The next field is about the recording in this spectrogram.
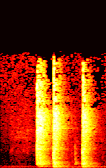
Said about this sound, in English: I'm going to pick it up in my handkerchief. So, open the window and hurl it out.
